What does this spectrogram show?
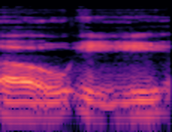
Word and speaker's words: Oe: So it came out O-E, and it stuck. So everybody calls her Oe, O apostrophe E-E.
